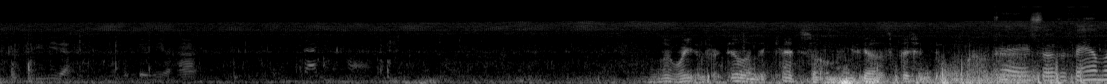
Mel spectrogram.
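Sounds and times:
voices calling across water: 0:00.0 - 0:11.0.

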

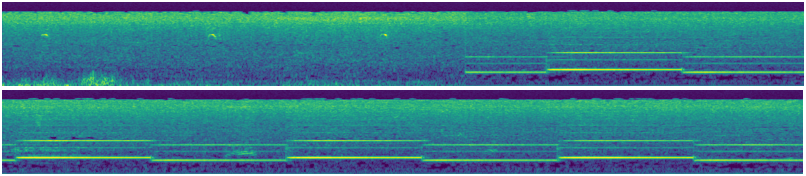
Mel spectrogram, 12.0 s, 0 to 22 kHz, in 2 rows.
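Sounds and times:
low rumble of traffic: 0:00.0 - 0:12.0
two-tone level crossing alarm: 0:03.4 - 0:12.0.

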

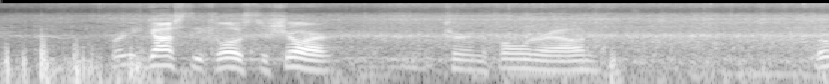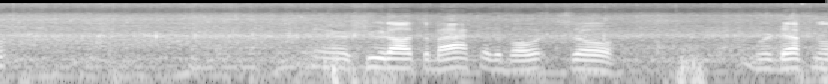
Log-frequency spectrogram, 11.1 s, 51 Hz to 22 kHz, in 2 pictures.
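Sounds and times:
water rushing along boat hull: 0:00.0 - 0:11.0.

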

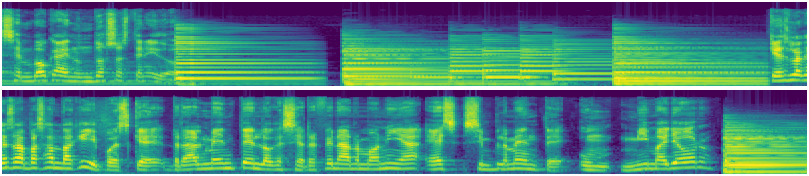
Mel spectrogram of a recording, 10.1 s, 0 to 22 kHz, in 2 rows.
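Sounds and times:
digital piano chords: 0:00.0 - 0:05.4, 0:09.5 - 0:10.0.

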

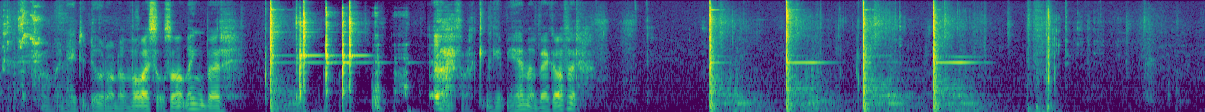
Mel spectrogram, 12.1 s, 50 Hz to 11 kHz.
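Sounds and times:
hammer striking metal: 0:02.7 - 0:03.9, 0:07.1 - 0:10.9.

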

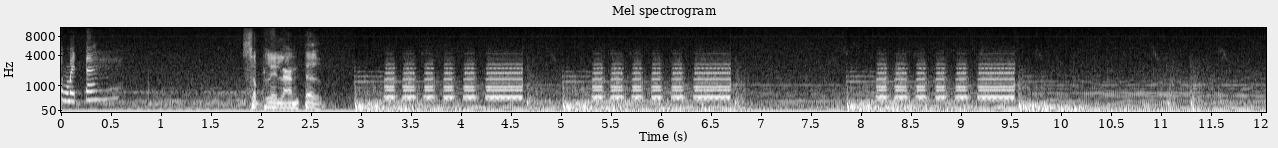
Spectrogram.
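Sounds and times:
car engine rumble: 0:00.7 - 0:12.0
two-tone car horn beeps: 0:03.2 - 0:06.8, 0:08.1 - 0:09.6.

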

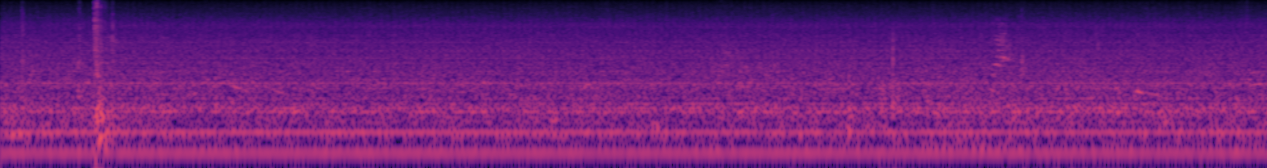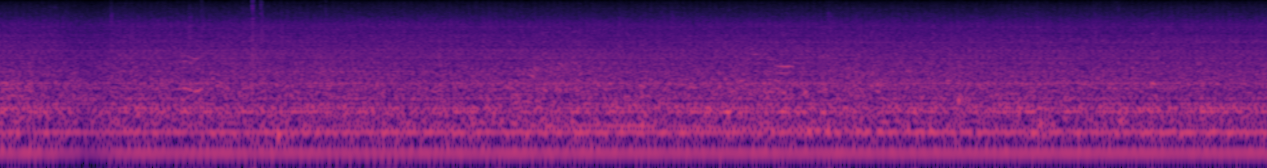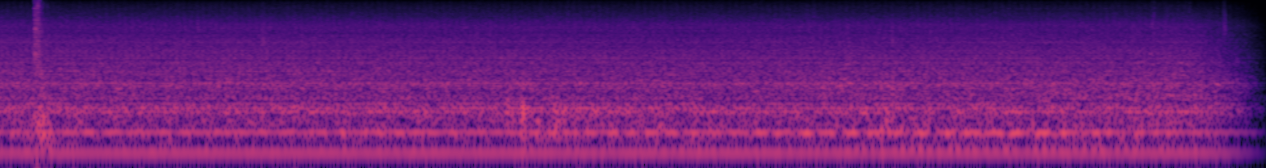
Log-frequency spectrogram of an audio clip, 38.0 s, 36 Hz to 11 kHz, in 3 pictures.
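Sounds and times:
low mechanical hum: 0:00.0 - 0:38.0.

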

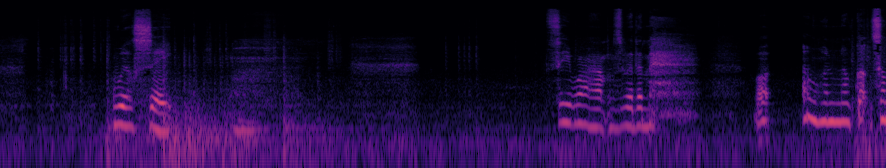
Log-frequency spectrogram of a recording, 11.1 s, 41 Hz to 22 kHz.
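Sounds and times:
woman breathing: 0:00.0 - 0:00.5, 0:02.8 - 0:05.5, 0:08.0 - 0:09.4.

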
